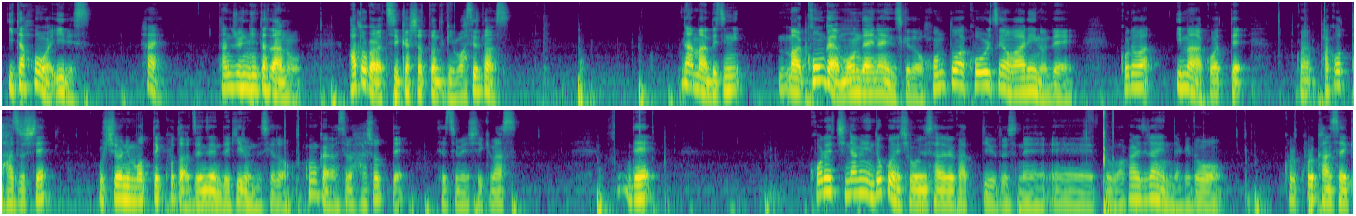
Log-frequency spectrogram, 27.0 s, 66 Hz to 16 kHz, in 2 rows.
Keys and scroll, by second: 16.3 super+z.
